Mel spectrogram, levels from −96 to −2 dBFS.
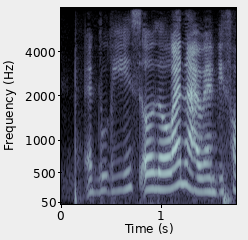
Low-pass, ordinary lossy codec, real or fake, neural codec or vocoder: none; none; fake; codec, 16 kHz, 0.8 kbps, ZipCodec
